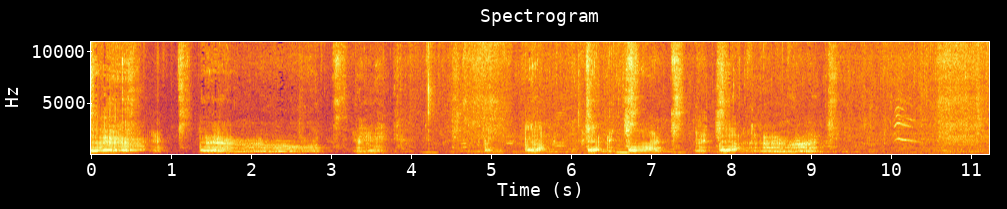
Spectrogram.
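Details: Feeding time for captive Steller sea lions at Kamogawa Sea World, Japan, 2 January 2017: a series of short, gruff barking roars, several per few seconds, over people talking nearby.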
